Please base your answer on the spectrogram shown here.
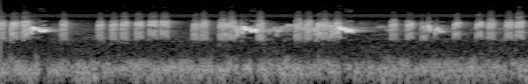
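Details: Sooty-headed bulbul recording used to lure birds for trapping: bursts of rapid buzzy chatter in short series, interrupted three times by a quick bright whistled flourish, with brief pauses between phrases.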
